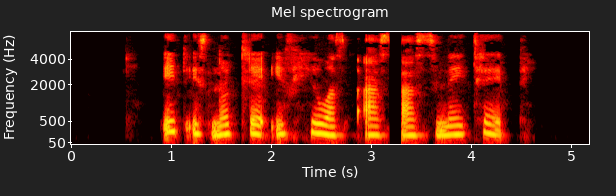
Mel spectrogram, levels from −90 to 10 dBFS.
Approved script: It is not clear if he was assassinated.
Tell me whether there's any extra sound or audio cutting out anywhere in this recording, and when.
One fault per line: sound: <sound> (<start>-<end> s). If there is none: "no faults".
sound: dropout (3.2-3.3 s)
